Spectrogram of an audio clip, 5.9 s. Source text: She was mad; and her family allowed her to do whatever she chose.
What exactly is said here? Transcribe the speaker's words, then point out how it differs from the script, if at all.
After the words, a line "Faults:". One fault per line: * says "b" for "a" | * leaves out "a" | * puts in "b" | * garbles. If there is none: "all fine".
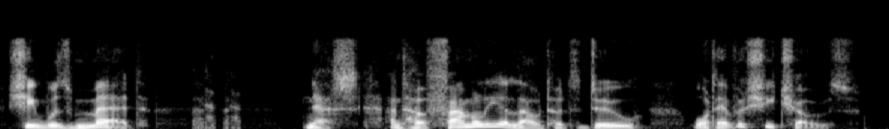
She was mad; ness and her family allowed her to do whatever she chose.
Faults:
* puts in "ness"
